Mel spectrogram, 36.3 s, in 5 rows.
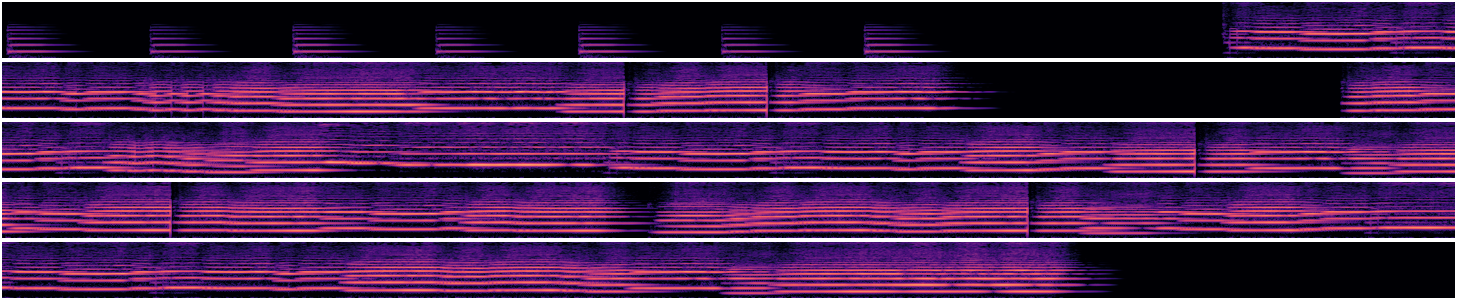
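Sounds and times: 
two flutes playing a gigue en rondeau: 6.2 - 12.1, 14.0 - 34.5.

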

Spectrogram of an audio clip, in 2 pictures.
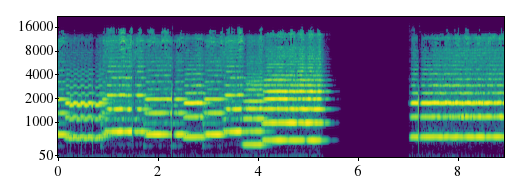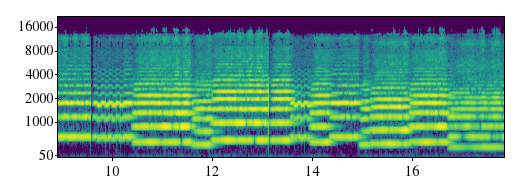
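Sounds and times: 
two flutes playing an allemande: 0.0 - 5.5, 7.1 - 17.8.

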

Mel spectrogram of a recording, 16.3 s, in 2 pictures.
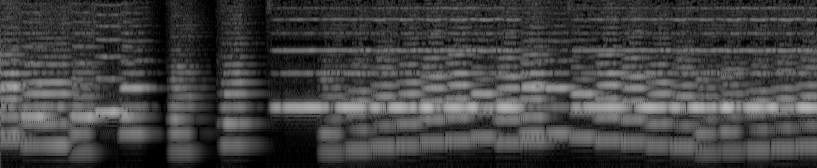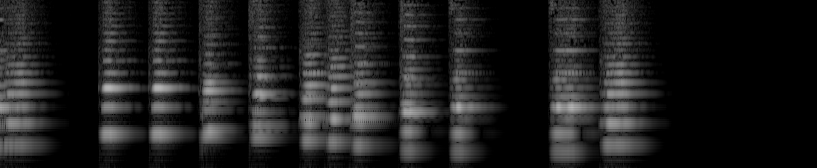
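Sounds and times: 
flute method exercise: 0.0 - 8.6, 9.2 - 13.0.

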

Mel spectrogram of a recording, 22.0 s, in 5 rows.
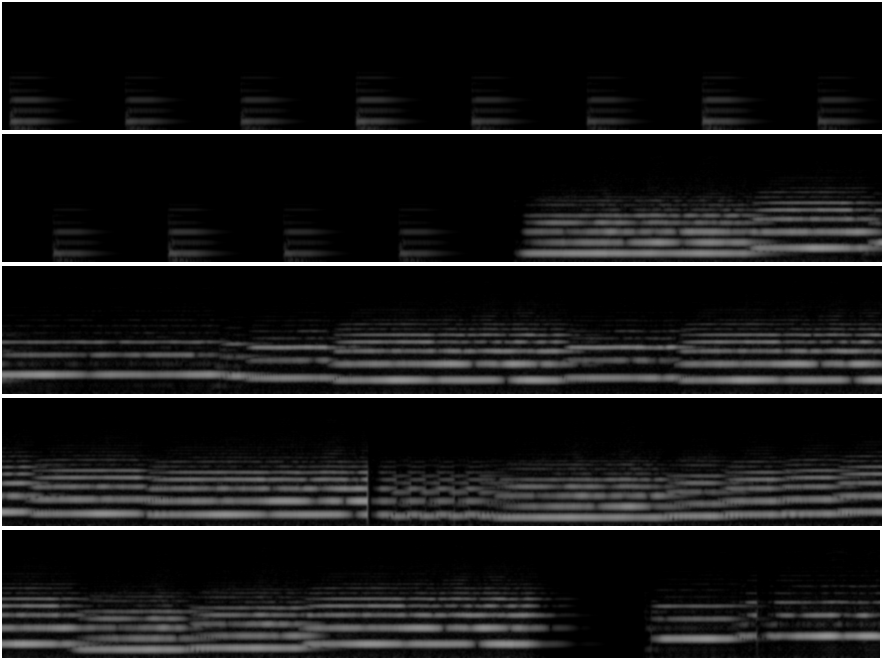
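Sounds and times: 
two flutes playing minuets: 7.0 - 21.9.

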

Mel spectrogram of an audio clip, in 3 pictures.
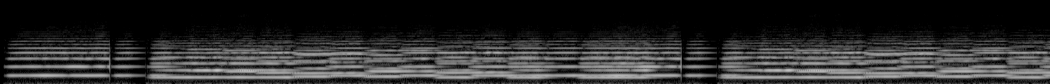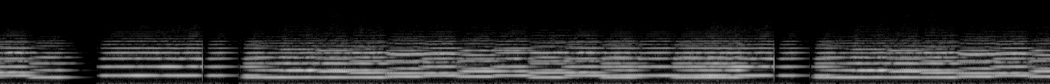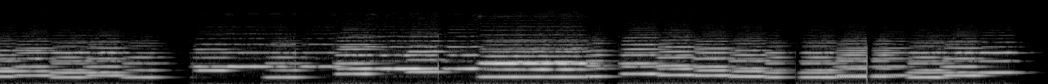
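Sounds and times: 
flute method exercise: 0.0 - 31.4.

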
